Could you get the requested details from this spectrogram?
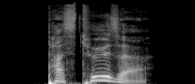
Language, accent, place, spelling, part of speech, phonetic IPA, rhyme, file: German, Germany, Berlin, pastöser, adjective, [pasˈtøːzɐ], -øːzɐ, De-pastöser.ogg
- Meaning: 1. comparative degree of pastös 2. inflection of pastös: strong/mixed nominative masculine singular 3. inflection of pastös: strong genitive/dative feminine singular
